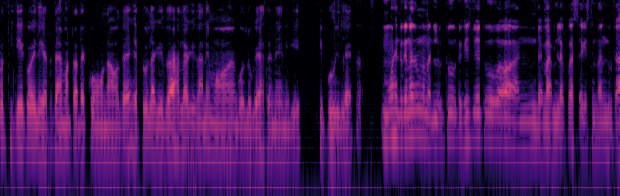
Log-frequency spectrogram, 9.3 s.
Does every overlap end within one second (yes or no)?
yes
